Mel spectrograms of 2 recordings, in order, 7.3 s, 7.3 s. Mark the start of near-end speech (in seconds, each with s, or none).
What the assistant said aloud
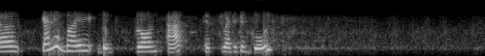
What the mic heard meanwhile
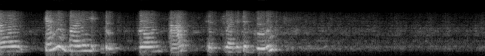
none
